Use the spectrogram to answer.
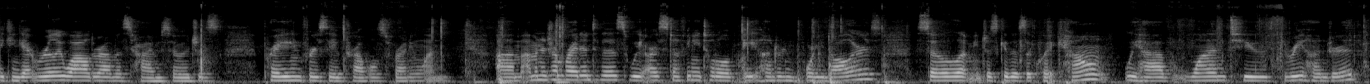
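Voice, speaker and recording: A woman's fairly low-pitched voice with fairly even intonation and audible room echo. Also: moderate pace. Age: 30s. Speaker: budgeting vlogger. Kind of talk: casual vlog chat. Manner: counting money aloud, rhythmic.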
